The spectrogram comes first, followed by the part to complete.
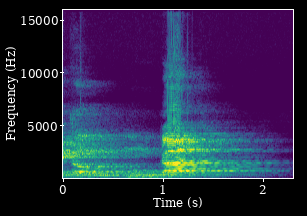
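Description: A man's voice speaking in a drawn-out, sing-song, chant-like delivery: two long held phrases, the second beginning about a second in and fading away near the end.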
